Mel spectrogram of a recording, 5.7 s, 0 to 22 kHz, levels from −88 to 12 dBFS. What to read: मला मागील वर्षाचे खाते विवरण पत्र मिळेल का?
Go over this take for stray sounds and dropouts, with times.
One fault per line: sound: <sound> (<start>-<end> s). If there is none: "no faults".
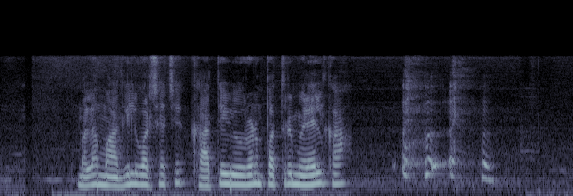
sound: cough (3.9-5.0 s)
